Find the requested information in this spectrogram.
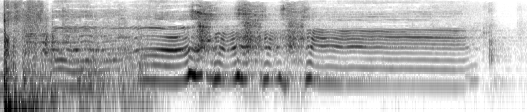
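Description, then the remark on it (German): A brief low thud opens, then a high, trembling whimper wavers and quavers before settling into a long, thin, drawn-out whine that fades out. “Und etwas anderes war noch zu hören, sehr schauerlich. Ein leises Schluchzen oder eher ein Wimmern.”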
